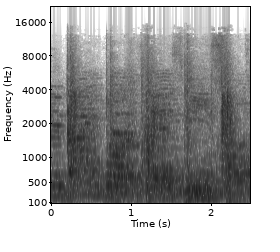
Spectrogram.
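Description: A classroom of schoolchildren singing together and clapping in time, about two claps a second.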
